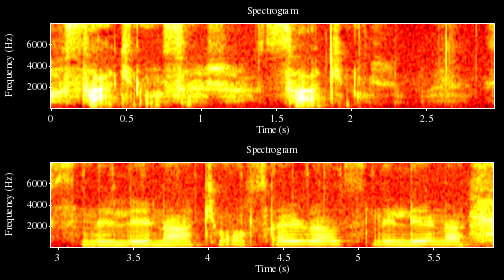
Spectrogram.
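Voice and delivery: hushed, telling herself to calm down; whispered self-calming. Real, not acted. Girl calming herself mid-race, whispered. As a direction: breathe it to yourself under your breath.

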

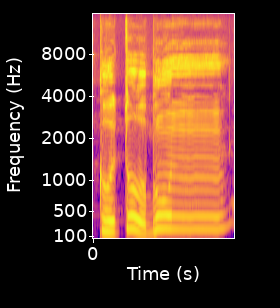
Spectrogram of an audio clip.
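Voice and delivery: Kutubun slow, the final n held in the nose; ikhfa, nasal. Shown as a demonstration. Teacher showing students how to hide the sound, nasal ikhfa. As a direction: hum out the end of Kutubun nasally. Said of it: "like this".

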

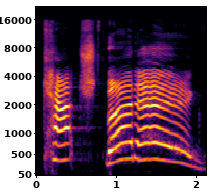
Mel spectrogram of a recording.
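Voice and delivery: slow, high, loud storybook cry; long drawn-out acted shout. A narrator's reading. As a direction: stretch out the alarmed call as Cow. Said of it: "the cow cried out".

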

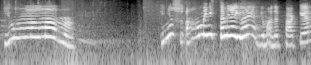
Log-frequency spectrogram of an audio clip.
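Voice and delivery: loud, high-pitched outburst of swearing; angry gamer rage. Real, not acted. Streamer cursing a boss with endless stamina, furious shouting. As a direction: yell furiously at the enemy, voice jumping up. Raging at game enemy mid-fight.

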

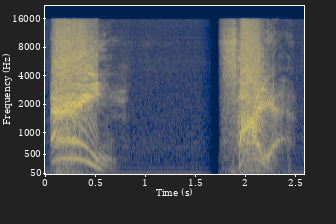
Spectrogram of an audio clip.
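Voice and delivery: high, shouted commands with long pauses; firing squad commander. Acted. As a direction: call out each order to the squad. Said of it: "And then somebody says".

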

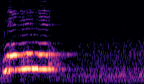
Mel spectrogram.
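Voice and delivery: stunned disbelief. Real, not acted. Host reacting to a unique jerk chicken, stunned disbelief. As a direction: jump up in shocked outrage.

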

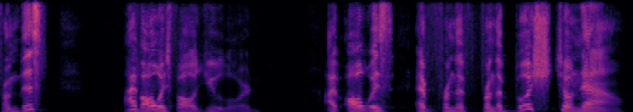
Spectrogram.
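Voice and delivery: loud, high, pressing plea to God; bold Moses pleading. Retold or imitated. Moses boldly pressing the Lord for the plan, loud plea. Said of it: "Moses very boldly here says".

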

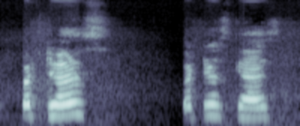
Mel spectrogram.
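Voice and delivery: talking through a burning mouth; mouth burning from spicy food. Real, not acted. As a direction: chili heat, struggling to speak. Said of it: "Nggak bisa ngomong apa-apa, kepedesan".

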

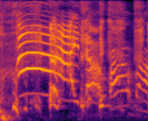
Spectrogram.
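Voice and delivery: high shrieking gasp then a drop; shocked squeal. Real, not acted. Reacting to her friend's wild story, shrieking. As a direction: squeal in disbelief.

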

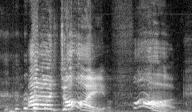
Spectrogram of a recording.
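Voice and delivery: very high, drawn-out furious yell; real gamer meltdown; raging scream. Real, not acted. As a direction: scream the death and curse at full volume. Gamer dies, rages.

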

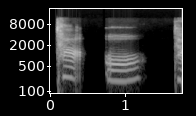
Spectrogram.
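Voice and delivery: "taught" split into ထ, အော်, ထ with gaps; isolated sounds ထ, အော်, ထ, each on its own; sound-by-sound breakdown. Shown as a demonstration. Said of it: "အတန်အတွက်ကအဲ့လိုလေးဖြစ်ပါ".

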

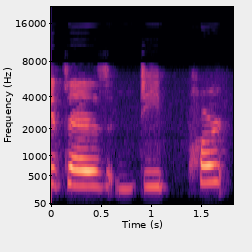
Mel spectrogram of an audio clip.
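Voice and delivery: ordinary talk

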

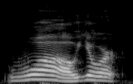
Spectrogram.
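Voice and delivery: high, loud startled gasp; surprised. Acted. Kids gasp at the flashy rival, loud surprise. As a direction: react in awe.

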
